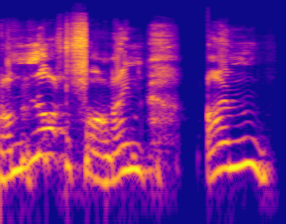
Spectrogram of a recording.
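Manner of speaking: very high, slow, strained protest; panicked. Retold or imitated. Husband insisting to his wife he's not fine, high and panicky. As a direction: stretch it out, voice climbing in panic.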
